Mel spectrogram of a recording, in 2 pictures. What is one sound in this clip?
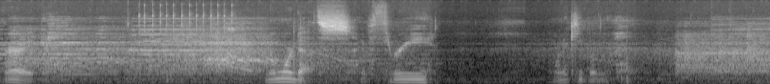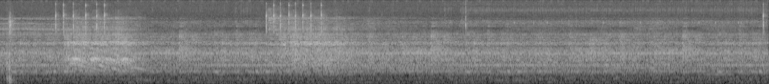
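Game sound effects play through small laptop speakers.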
